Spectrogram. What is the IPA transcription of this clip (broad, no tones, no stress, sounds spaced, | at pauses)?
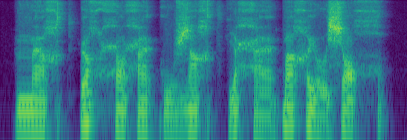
m æ χ t͡sʼ ʏ χ ħ ɒ ħ æ k u ɮ a χ t͡sʼ i ħ æ k͡p a χ j ɤ ɕ ɒ χ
